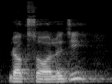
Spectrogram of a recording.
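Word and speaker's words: doxology: डॉक्सोलॉजी जैसा अभी हमने बोला ये इसकी प्रोनाउंसिएशन है, जिसको हम 4 पार्ट्स में तोड़ते हैं।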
